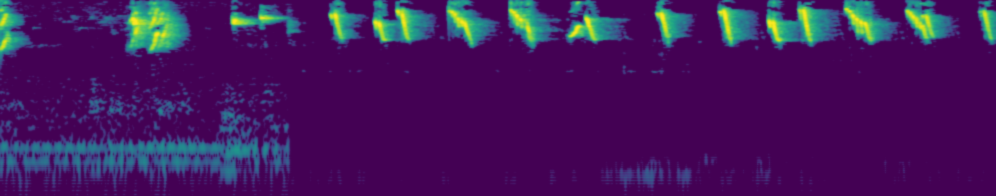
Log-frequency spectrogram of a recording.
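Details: Saffron finch (canario criollo) delivering a lively series of high, quickly repeated downslurred chirps, several per second, after a brief low hum fades out.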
